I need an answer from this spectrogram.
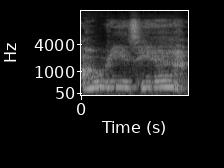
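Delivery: feeble, weak, faint voice. Voicing Henri, lying in a bed, greeting the others: weak voice. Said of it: "Henri kind of weakly goes".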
